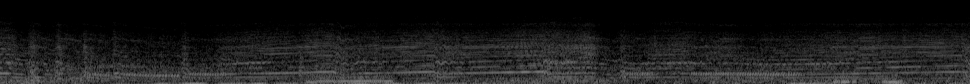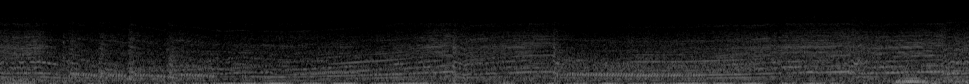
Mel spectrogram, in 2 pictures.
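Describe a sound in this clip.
A racing car engine whines loudly, rising in pitch and dropping sharply again and again as it shifts gears.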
